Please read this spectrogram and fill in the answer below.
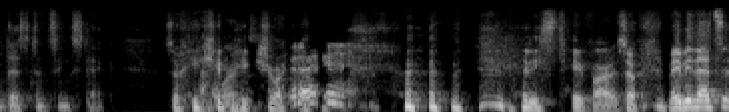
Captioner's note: laughs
